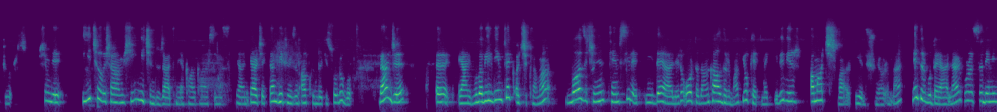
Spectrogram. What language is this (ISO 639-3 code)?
tur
